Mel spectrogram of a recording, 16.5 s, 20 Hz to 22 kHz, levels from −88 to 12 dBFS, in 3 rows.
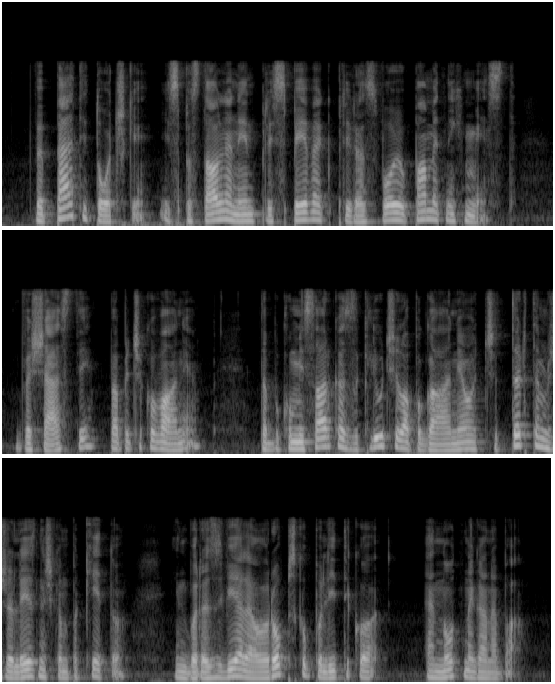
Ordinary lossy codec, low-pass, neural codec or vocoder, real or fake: none; 7.2 kHz; none; real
